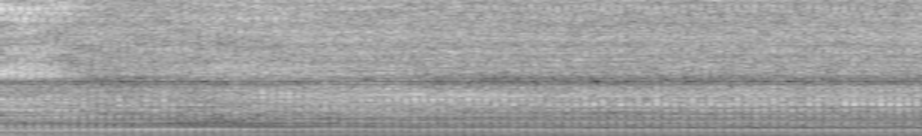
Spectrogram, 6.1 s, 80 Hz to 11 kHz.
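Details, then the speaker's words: 1997 Craftsman 5 hp 20-gallon air compressor, 26 years old, after oil change, about 50°F outside: fast regular pumping near 200 strokes a minute, smooth, no knock or rattle; quieter and sounds far better than before. "all right we're going to fire her back up here we go oh yeah that thing sounds a 100 times better"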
